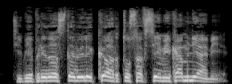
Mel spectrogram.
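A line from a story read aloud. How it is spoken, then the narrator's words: Barking. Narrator (Russian): рявкнул служитель хаоса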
